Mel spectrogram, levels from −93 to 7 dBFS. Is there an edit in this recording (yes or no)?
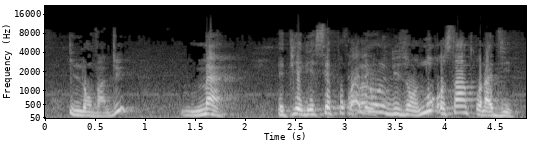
yes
